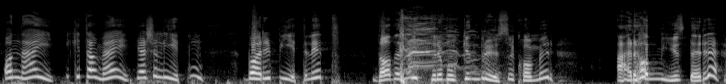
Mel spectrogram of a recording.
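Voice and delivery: high, pleading scared voice; frightened little goat. Acted. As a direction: beg the troll in a high frightened voice. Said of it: "Du er litt for lite skremt". (redd, bønnfallende bukk med lys stemme)

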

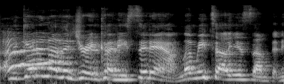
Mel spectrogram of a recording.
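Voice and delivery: loud, hammed-up talking-to for a date; sit them down with playful force; high, punchy playacted reveal; mock date confession.

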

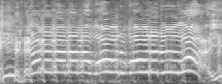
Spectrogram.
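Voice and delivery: squeaky high laughing no, no, no; laughing hard while refusing; laughing protest. Real, not acted. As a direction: laugh it off in disbelief. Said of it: "laughing high protest".

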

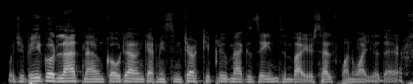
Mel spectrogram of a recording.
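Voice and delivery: lightly voiced old Irish rogue; cheeky old Irishman. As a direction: slip in the cheeky request like an old rascal. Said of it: "And he said to me".

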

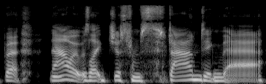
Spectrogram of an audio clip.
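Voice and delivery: usual speaking voice

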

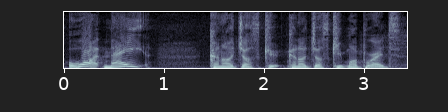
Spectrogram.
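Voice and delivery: mock British lorry driver with an English accent; matey English-accented caricature. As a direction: plead in a put-on English accent. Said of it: "Had a good English accent".

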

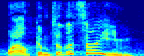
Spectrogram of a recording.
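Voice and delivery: high, eager cowboy voice; hearty welcome. Acted. Pegasus welcomes zebra to the team, eager. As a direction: welcome them in a high, lively pitch.

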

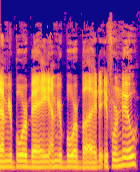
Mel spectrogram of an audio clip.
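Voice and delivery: normal talking voice

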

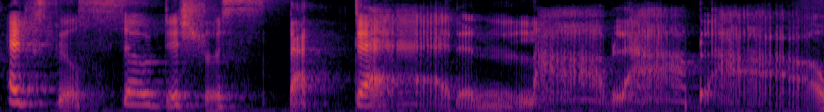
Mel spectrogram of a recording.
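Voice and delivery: high whiny mock complaint that fades to a breathy whisper; mock whiny Angie. Angie complaining about paying for Coach Shaw's party, mocked as whiny. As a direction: mimic her self-pitying rant, trailing off. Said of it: "Angie's like".

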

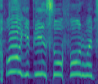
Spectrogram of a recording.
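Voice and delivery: high, slow, hammed-up Scottish accent; full-blown Scottish. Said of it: "he's full-blown Scottish".

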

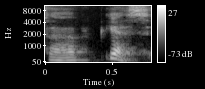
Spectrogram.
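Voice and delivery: ordinary delivery

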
